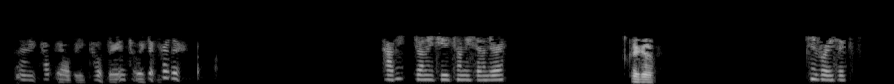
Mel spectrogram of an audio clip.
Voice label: Mesa County Sheriff Dispatch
